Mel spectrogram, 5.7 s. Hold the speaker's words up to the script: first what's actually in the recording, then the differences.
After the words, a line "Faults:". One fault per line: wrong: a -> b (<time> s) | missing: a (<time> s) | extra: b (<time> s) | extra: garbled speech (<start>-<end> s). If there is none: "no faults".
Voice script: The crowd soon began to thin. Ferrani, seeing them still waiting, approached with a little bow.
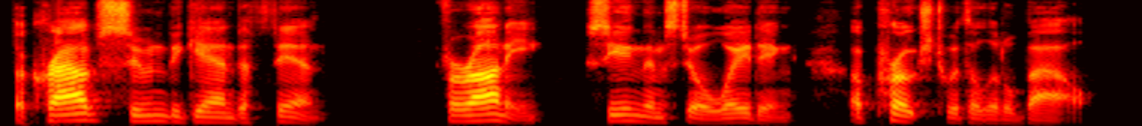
The crowd soon began to thin. Ferrani, seeing them still waiting, approached with a little bow.
Faults:
no faults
